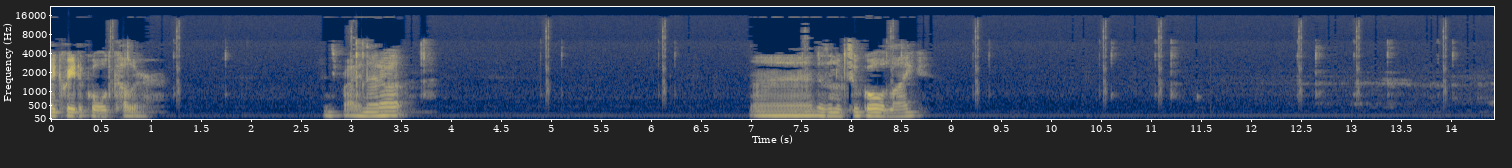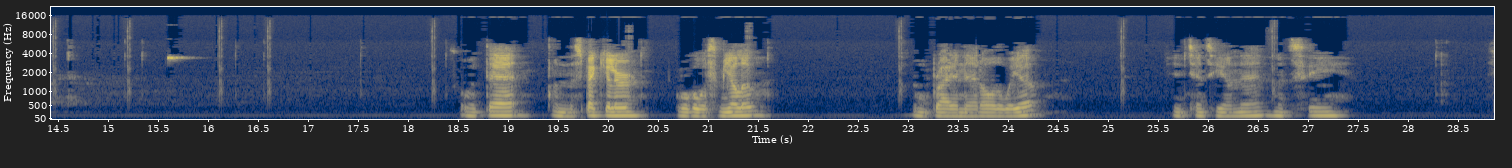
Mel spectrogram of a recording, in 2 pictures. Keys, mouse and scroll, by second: 7.6 click, 20.2 click, 23.0 click, 25.2 click, 26.8 click.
